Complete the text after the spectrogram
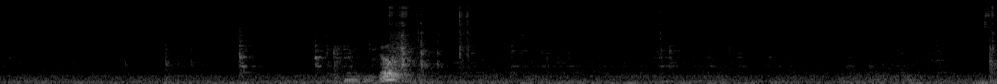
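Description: Small plastic pieces tap against a ceramic pot.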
